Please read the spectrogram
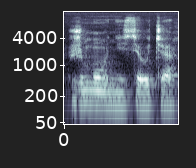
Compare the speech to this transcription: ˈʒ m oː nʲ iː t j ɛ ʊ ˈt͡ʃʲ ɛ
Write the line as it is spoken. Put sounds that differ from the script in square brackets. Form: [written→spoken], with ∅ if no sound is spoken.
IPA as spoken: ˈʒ m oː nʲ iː [t→s] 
